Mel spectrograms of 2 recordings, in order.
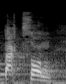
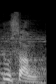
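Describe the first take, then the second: First: It is said with a 'k', as 'tak-son'. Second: It is said without a 'k', as 'too-san'. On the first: The speaker calls it wrong. "কেউ টাকসন" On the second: The speaker calls it right. "ওটার নাম হচ্ছে টুসান"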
